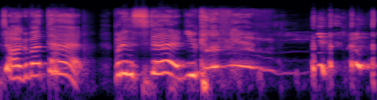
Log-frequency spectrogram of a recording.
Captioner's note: wheezing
